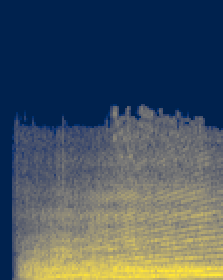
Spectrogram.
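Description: Synthesized rising tone used as an intro sound effect: a rich pitched tone swells in quickly and glides slowly upward in pitch.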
